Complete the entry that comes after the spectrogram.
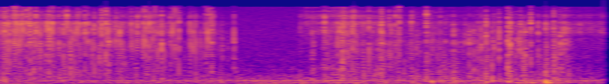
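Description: Fingertips scratch and crinkle the surface of a thin, clear, empty printed plastic coin bag resting on a fabric couch. Dense, bright crackling and rustling comes in rapid bursts, briefly easing into a softer lull near the middle before picking up again. A faint steady low hum sits underneath throughout.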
